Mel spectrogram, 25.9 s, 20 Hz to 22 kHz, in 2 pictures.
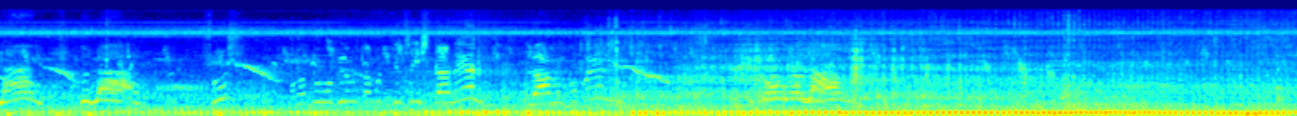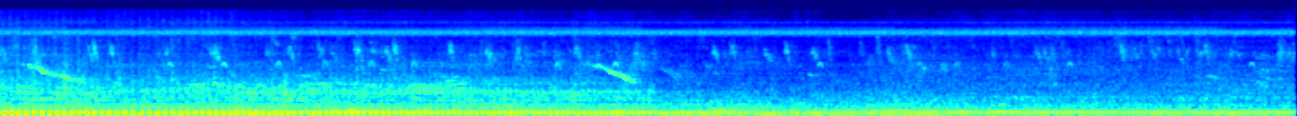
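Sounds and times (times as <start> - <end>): small engine puttering: 0.0 - 25.9.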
